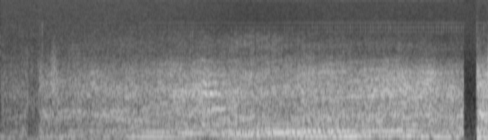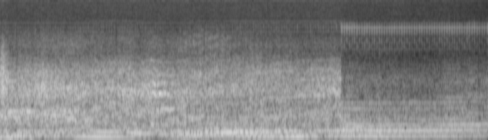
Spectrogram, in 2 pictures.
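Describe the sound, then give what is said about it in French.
A black, chauffeur-driven car's engine runs loud, its pitch rising and falling as it starts, revs and pulls away along a small, narrow, dirty, deserted street, with a brief cut in the middle like a gear shift. “Et la voiture démarre.”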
